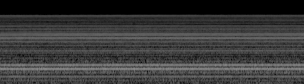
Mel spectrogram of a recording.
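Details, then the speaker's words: Singer Model 221 Featherweight sewing machine motor test-run via foot pedal, slowly, after rebuild with new brushes, greased wick tubes and reinstalled pulley: smooth, even hum at constant low speed with no rattles or scraping; motor runs cleanly. "oh snappy huh i know you can't see it spinning you'll have to just strictly go by the sound"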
